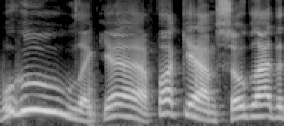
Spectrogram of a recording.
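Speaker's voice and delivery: put-on fake enthusiastic whoop, high, loud and drawn out. Recalling his time in the Marines, mock-enthusiastic false motivation. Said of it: "false motivation things".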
